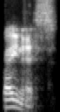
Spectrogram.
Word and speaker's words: Rhaenys: Yeah, we're obviously talking about Eve Best, but how did you pronounce her name? – Princess Rhaenys? Wait, what? – Rhaenys. – I just want to say is clearly using the Essos pronunciation, the proper Valyrian one, rather than this kind of Westerosi bastardization.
